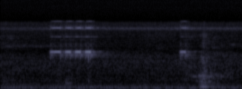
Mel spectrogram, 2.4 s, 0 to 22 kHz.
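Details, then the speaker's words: Gold's Gym Trainer 410 treadmill (GGTL39610), long left outdoors, belt off the motor, thermal cutoff bypassed: motor only bumps instead of rolling, then a few short error beeps. Owner suspects motor brushes; not confirmed. "I want to know why when I bump it when I turn it on why does it just bump it needs to roll why does it say there's a a problem with the motor when there's not a problem with the motor"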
